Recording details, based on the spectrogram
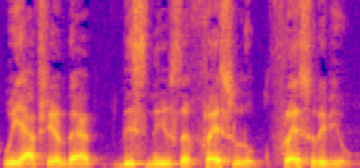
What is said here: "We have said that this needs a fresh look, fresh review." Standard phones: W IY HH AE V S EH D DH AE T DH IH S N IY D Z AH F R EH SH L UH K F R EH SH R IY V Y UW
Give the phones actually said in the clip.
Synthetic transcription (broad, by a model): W IY HH AE V SH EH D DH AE T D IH S N IY D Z AH F R EH SH L UH K F R EH SH R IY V Y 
